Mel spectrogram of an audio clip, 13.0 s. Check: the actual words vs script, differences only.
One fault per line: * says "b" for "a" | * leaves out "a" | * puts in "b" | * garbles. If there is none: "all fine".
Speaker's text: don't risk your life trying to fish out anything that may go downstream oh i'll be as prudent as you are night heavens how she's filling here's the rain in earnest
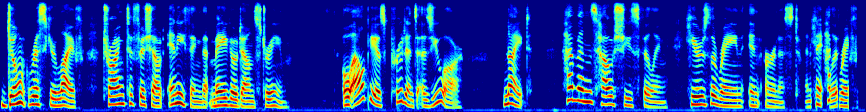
* garbles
